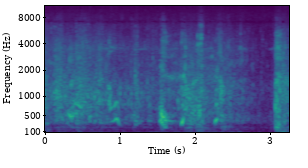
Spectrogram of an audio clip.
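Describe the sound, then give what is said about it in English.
Sloshing and splashing through water while crossing a ditch about 20 feet wide, with repeated watery surges and a louder splash near the end, while a voice occasionally sounds underneath. “Let's get across that ditch. In the water? No. I will not do it. I will not go into the water.”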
